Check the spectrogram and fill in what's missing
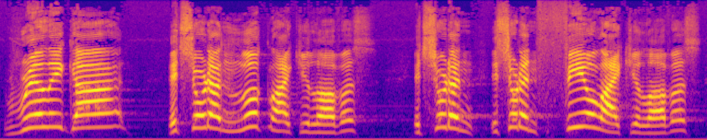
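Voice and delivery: sceptical, challenging backtalk; teenage attitude. Acted. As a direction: doubt it aloud like a sulky teenager. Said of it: "that's their response".

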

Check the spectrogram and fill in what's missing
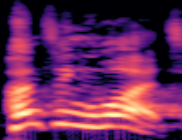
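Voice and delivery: high, inquisitive little voice; Piglet. Acted. Piglet presses Pooh, high questioning voice. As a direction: ask it high, falling off at the end. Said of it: "So Piglet said".

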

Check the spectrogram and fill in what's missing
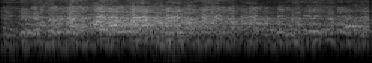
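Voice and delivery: high, airless burst of laughter; breathy laugh. Real, not acted. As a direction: laugh at the memory of the bad pick. Mocking Trubisky pick.

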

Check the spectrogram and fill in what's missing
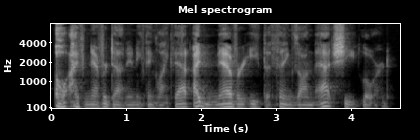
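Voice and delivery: low, soft self-righteous protest; mock a smugly pious denial, quietly; Peter's self-righteous pride. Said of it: "hear the self-righteous pride in his voice".

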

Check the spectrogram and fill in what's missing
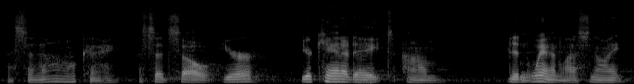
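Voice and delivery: a low, soft, careful reply; gentle and soft. Retold or imitated. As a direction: ease into it as if calming a shaken friend. Gently answering an upset believer.

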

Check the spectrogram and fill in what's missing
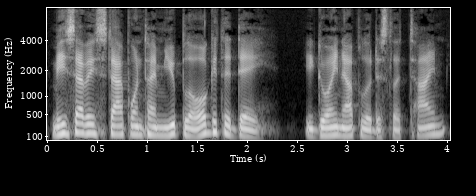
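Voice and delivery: ordinary talk, nothing marked

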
